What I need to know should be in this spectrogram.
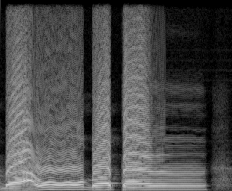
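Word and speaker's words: بَعُوضَةً: Maka ba'udatan seakan-akan ada ng, tapi bukan, karena dia ikhfa.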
